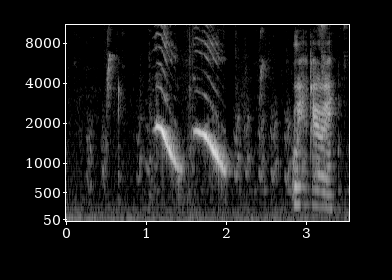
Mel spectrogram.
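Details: Two clear whistles from a pet African grey parrot, each sliding steeply downward, then a short buzzy speech-like burst of chatter.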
